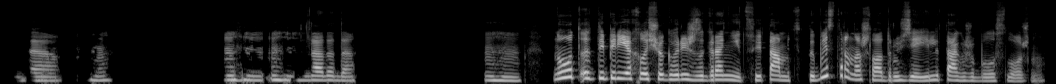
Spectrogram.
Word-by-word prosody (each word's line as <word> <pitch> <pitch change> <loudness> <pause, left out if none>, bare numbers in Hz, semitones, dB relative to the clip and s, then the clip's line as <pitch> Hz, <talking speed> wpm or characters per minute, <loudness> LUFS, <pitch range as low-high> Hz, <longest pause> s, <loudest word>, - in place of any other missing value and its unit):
Да. 180 0 -6
М-да, 175 0 -8 0.3
мгм. 195 -1 -8 1.1
Мгм, 205 -2 -3
мгм. 205 -2 -2 0.2
Да-да-да. 195 -2 -1 1.3
Мгм. 180 -3 -4 0.3
Ну, 270 +6 +3
вот, 335 0 +5
э, 280 0 +3
ты 285 +2 +3
переехала 265 -2 +7
ещё, 245 -1 +3
говоришь, 225 -1 +2
за 200 - 0
границу, 210 -2 0
и 195 - +1
там 205 -4 +3
ть - - -21
ты 195 - -1
быстро 385 0 +1
нашла 215 -3 0
друзей 185 -1 -1
или 200 +3 -1
так 195 -3 0
же 175 -1 -7
было 160 +1 -6
сложно? 160 0 -10
200 Hz, 160 wpm, -21 LUFS, 180-225 Hz, 1.3 s, переехала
